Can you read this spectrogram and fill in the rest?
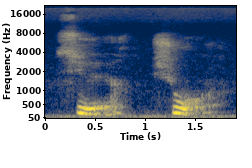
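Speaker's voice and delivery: soft, attempted French accent on "sure". Asked how to say sure in a French accent, trying it: French accent. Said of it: "say sure in a fucking French accent".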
